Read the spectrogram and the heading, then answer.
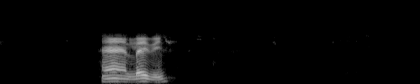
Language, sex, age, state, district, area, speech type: Santali, male, 30-45, Jharkhand, East Singhbhum, rural, conversation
